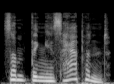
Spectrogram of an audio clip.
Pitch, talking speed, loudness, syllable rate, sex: 175 Hz, 155 wpm, -15 LUFS, 6.7 syllables/s, male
